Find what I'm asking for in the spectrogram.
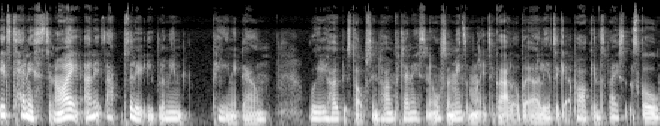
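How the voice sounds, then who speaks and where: This woman has a British accent. She speaks at a very fast pace. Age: 40s. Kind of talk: casual vlog talk to camera.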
